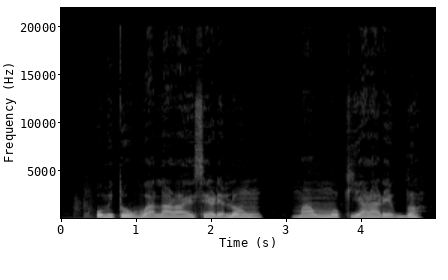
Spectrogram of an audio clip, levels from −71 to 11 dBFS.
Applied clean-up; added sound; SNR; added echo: none; none; none; none.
